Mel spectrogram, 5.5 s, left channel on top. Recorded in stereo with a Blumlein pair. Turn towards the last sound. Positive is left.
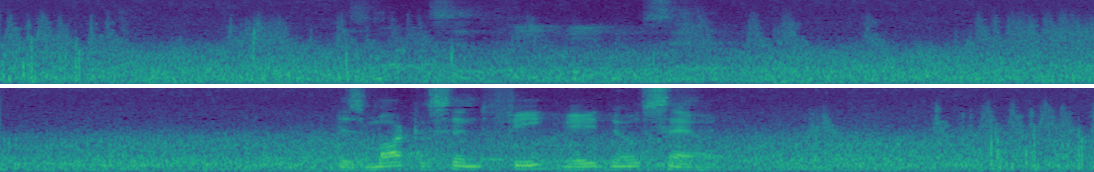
turn(degrees=-35)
